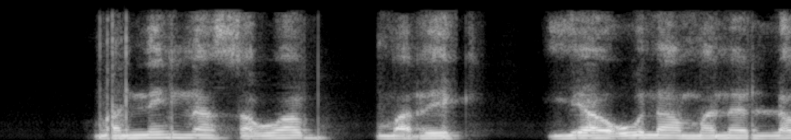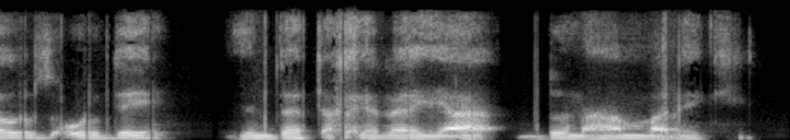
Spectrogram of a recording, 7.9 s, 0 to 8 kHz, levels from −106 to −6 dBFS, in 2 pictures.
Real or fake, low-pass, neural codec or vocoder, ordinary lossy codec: fake; 7.2 kHz; autoencoder, 48 kHz, 32 numbers a frame, DAC-VAE, trained on Japanese speech; AAC, 48 kbps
